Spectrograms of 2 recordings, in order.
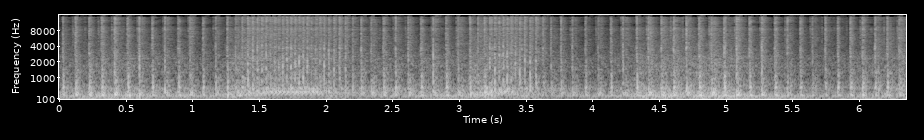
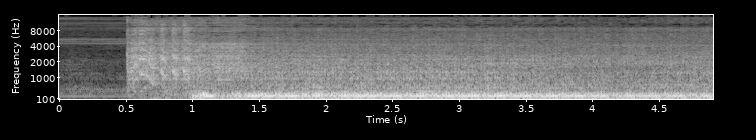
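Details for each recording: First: Motorcycle running after losing power on the freeway, fairings off: loud, sharp, rapid ticking and popping like a dirt bike, from a bad exhaust leak at the header ports; the fix is replacing the exhaust port gaskets. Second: After replacing worn exhaust port gaskets and repainting the headers on a 95,000-mile four-cylinder motorcycle, the starter catches and the engine settles at once into a steady, even idle with no ticking or puffing at the headers; loud exhaust leak fixed, sounds healthy.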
